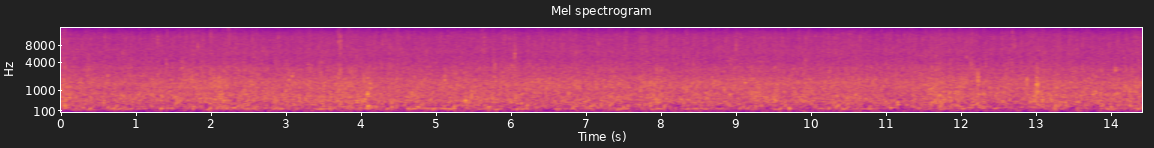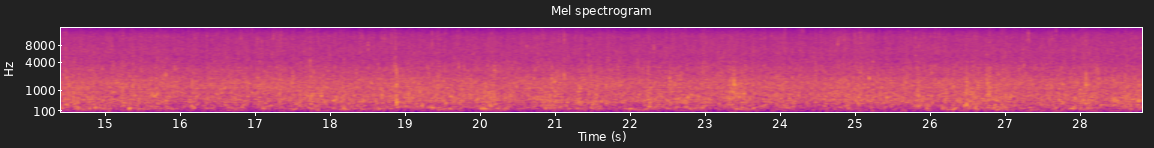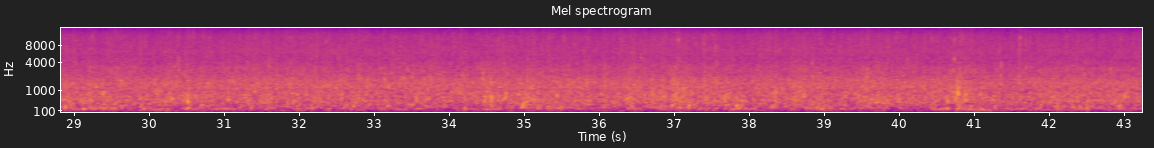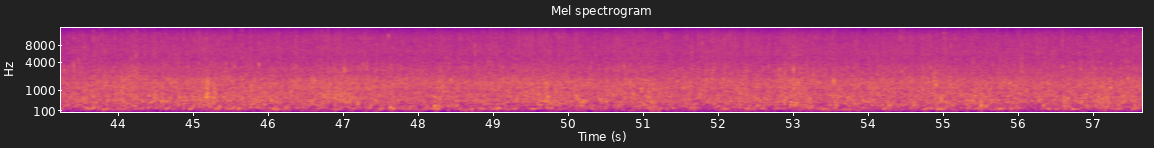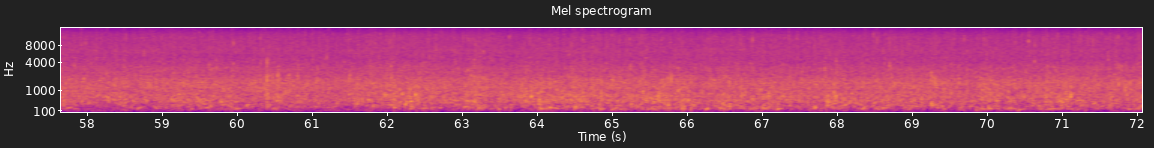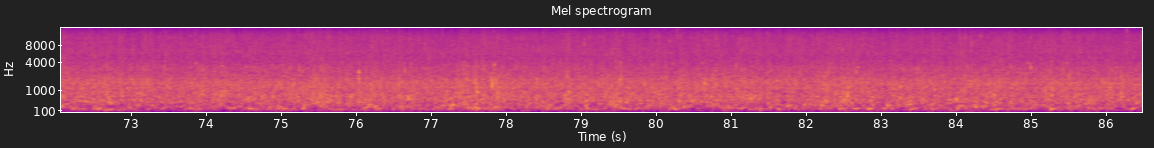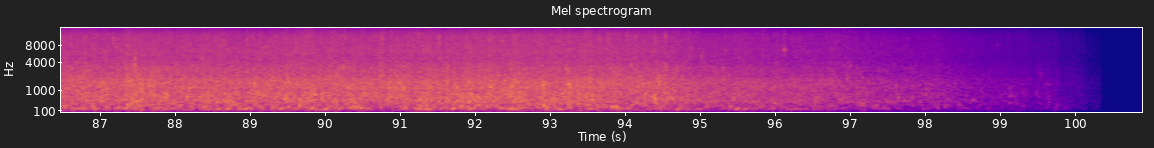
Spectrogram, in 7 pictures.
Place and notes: Route de la Combe d'Ire Chevaline, France - L'Ire
Les bruissements de l'eau de L'Ire rivière qui coule au fond d'une combe dans les Bauges, tout près de la cabane n°4 du Festival des cabanes.
France métropolitaine, France, 16 August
